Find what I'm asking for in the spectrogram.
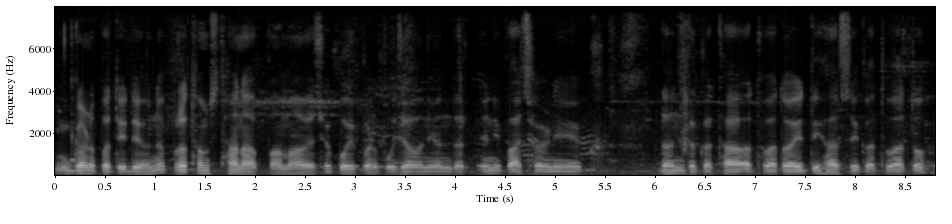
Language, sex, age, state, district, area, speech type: Gujarati, male, 18-30, Gujarat, Rajkot, rural, spontaneous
